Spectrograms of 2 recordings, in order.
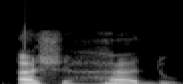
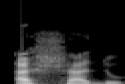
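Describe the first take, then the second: First: The h sound after 'ash' is clearly pronounced. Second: The h sound after 'ash' is left out. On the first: The speaker calls it right. "Il faut dire ashhadu" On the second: The speaker calls it wrong. "à ne pas dire ashadu"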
